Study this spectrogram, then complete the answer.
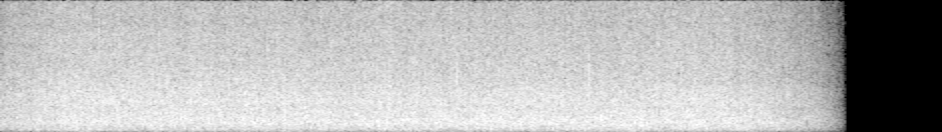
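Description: White water rushes and roars loudly over rapids.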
